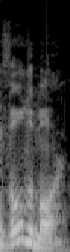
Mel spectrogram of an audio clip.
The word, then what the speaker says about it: Voldemort: it in the films they do not pronounce the T in his name they say Voldemort now I somehow reading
